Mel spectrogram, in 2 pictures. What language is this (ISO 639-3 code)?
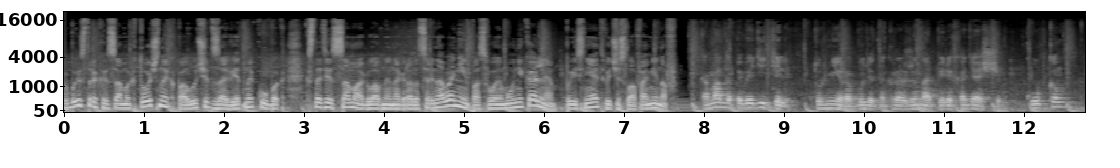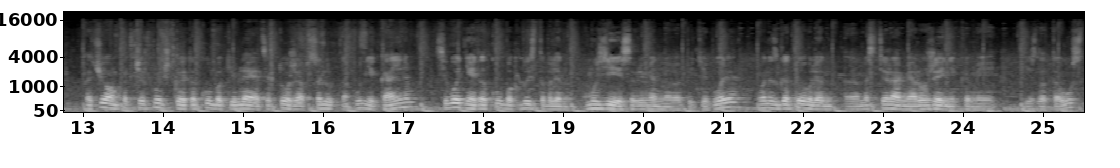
rus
